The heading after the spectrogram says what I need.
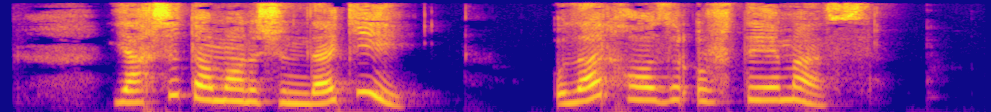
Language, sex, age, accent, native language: Uzbek, female, 12-17, Jizzax, Uzbek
